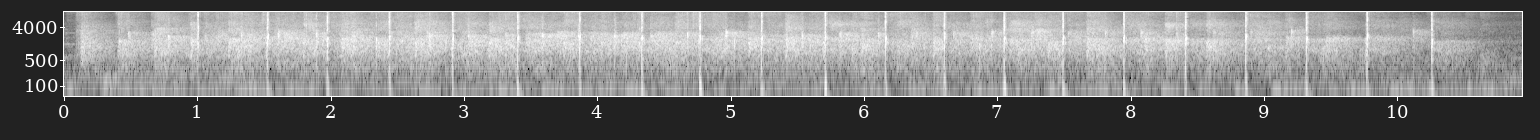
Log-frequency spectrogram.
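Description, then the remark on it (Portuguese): A sustained round of applause from many hands in a parliamentary session, given for deputy Carlos Costa Neves: a dense steady crackle of clapping lasting several seconds, with sharp louder claps standing out at a regular rhythm before it thins near the end. “Eu agora peço uma salva de palmas.”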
